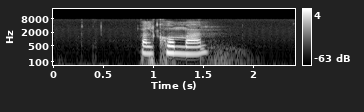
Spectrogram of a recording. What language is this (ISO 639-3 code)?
nor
